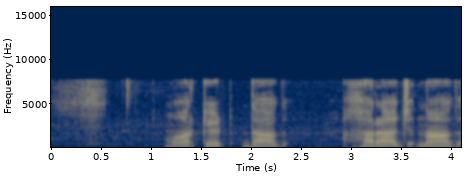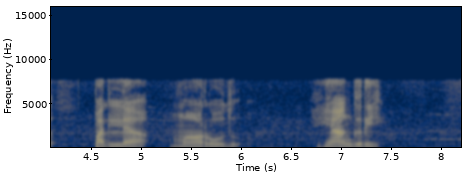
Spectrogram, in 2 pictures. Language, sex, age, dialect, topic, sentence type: Kannada, female, 18-24, Northeastern, agriculture, question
